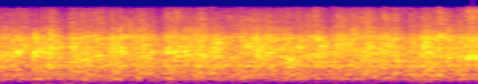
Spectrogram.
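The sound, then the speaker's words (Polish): Heavy rain, more like hail, drums steadily on the roof of an outdoor shelter in a yard, a dense, continuous roar of impacts with no pauses and no voices. “A co to za huk? Deszcz pada. No właśnie, taki bardziej grat niż deszcz, mogłabym powiedzieć.”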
